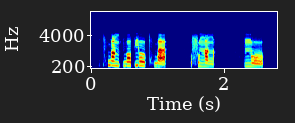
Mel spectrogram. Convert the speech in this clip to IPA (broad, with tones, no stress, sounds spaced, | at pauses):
pʰ w ɑ˥˨ ŋ p w ɔ˦ p j o˥˨ ʊ̯ kʰ w ä̰˨˩ | f ʊ˨˦ ŋ ɑ̰˨˩ ŋ | n̪ o̰˨˩ ʊ̯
